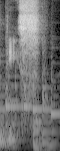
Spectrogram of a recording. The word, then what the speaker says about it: Nice: flesh for nice again nice but pronounced nice after the French Beachside City I don't remember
